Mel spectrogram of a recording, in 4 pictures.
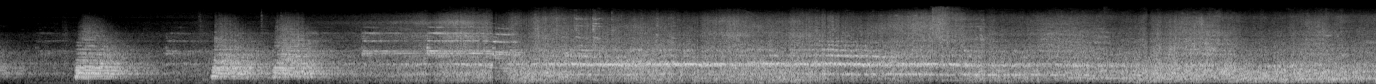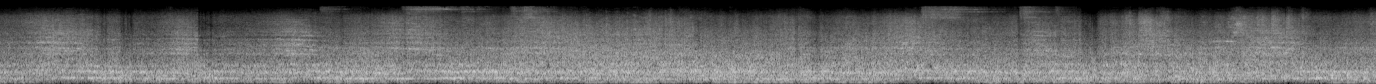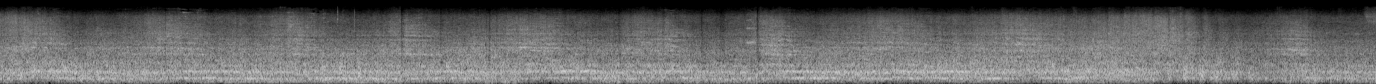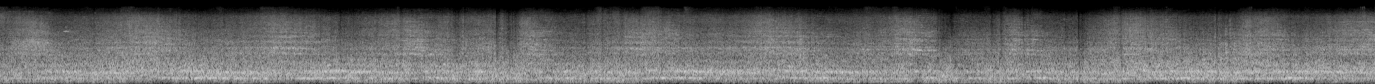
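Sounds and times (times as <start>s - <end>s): freight train rumble: 0.0s - 55.0s
locomotive horn: 0.1s - 3.4s, 4.6s - 11.0s
wheels clacking over rail joints: 9.2s - 55.0s.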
